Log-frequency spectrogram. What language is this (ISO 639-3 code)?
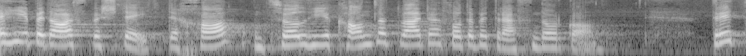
gsw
